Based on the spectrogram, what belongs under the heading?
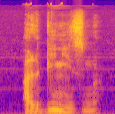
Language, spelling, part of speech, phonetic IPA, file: Polish, albinizm, noun, [alˈbʲĩɲism̥], Pl-albinizm.ogg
